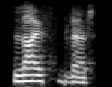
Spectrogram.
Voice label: "lifeblood", Indian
